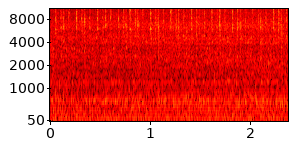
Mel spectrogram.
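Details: 1969 Cadillac Eldorado, 21,000 original miles, running after sitting about 20 years in storage: even, steady idle with no misfire or surging; charging at 13.2–13.3 V, no leaks seen; running normally.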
